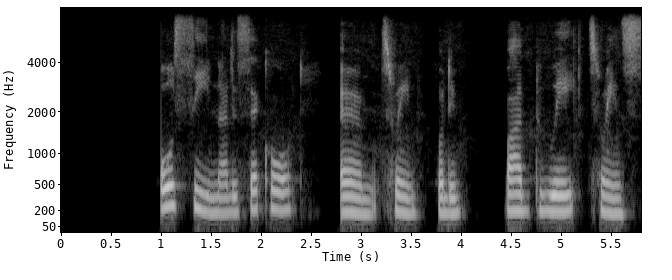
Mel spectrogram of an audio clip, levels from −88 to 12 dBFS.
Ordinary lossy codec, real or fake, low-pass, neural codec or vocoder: none; fake; 7.2 kHz; vocoder, 44.1 kHz, 128 mel bands every 512 samples, BigVGAN v2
